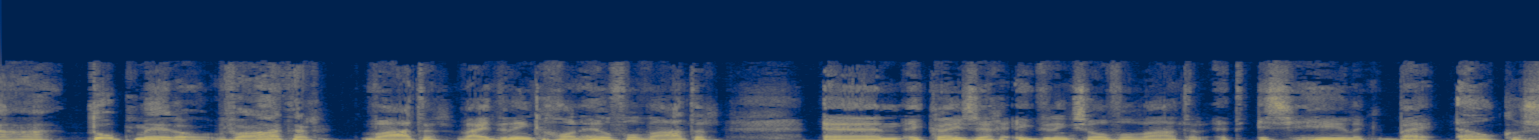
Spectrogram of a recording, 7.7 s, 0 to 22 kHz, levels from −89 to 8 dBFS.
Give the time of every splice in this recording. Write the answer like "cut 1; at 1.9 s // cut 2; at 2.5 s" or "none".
cut 1; at 4.5 s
